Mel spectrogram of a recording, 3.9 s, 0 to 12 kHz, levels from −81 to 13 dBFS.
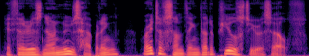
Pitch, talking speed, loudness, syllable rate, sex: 115 Hz, 200 wpm, -16 LUFS, 6.1 syllables/s, male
